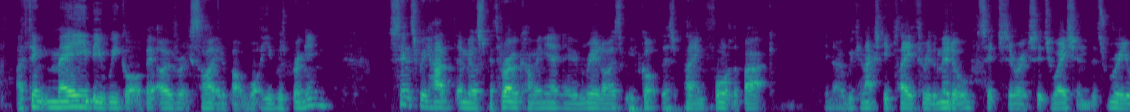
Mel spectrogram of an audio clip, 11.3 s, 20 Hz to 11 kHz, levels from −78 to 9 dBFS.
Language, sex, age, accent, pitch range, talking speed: English, male, 10-29, British, 105-125 Hz, 225 wpm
